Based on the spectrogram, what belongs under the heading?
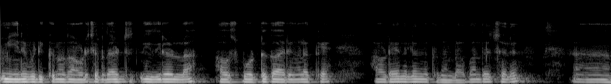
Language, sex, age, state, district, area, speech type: Malayalam, male, 18-30, Kerala, Malappuram, rural, spontaneous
